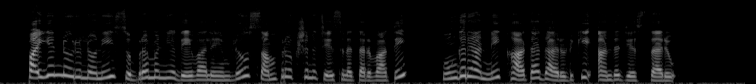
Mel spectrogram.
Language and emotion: Telugu, neutral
